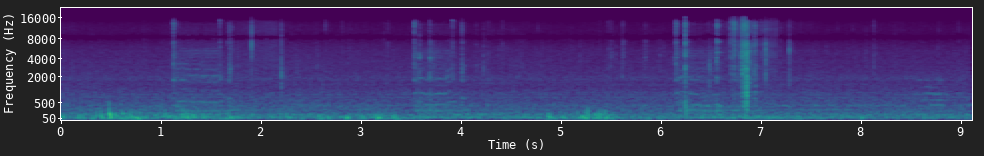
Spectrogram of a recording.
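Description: Flux-core wire-feed welder tack-welding the broken steel branch chute of a chipper shredder: three short crackling bursts of arc, about a second in, at about three and a half seconds, and a longer, louder one at about six and a half seconds.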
